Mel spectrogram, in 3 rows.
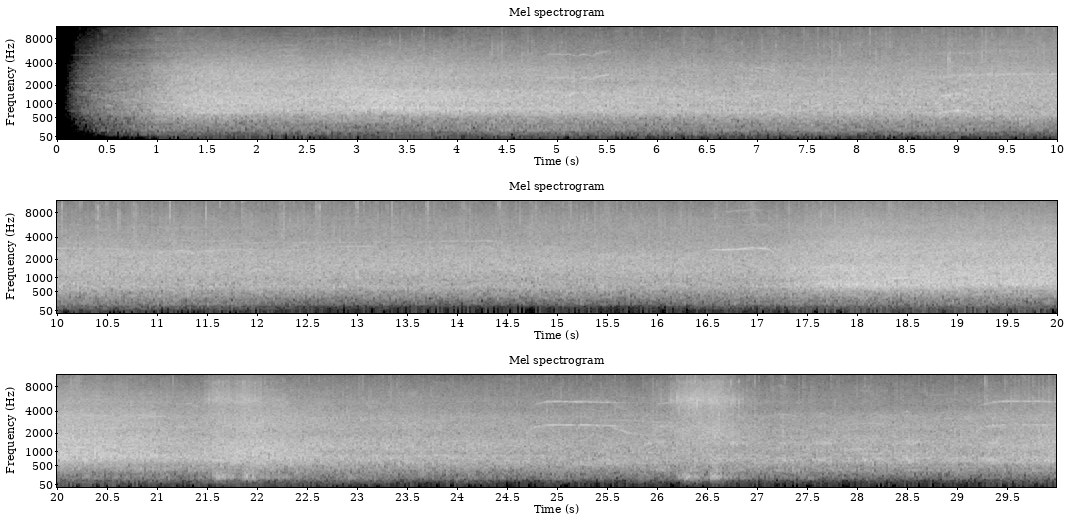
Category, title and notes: Soundscapes > Other
CRWDReac-SOCCER Millerntor Stadium Crowd Reaction General Ambience 01 PHILIPP FEIT FCSP 29.546 Sound Of Sankt Pauli
Authentic live ambience from FC St. Pauli’s Millerntor Stadium, capturing the vibrant atmosphere of 29,546 enthusiastic fans.
Reaction, Crowd, Atmosphere, Millerntor, Football, Stadium, General, Ambience, SanktPauli, Soccer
